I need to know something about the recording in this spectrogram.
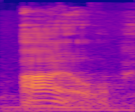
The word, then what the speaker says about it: I'll: I'll. Ele fica uma pronúncia assim bem estranha de fazer, mas fica assim. I'll find out. Você usa bem o L lá, a língua lá no céu da boca.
